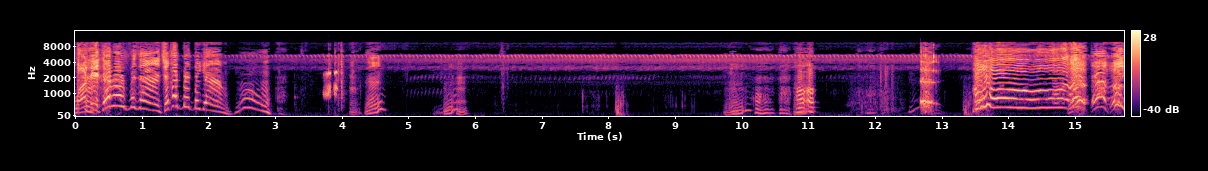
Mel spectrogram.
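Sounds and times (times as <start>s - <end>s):
speech: 0.0s - 3.2s, 3.8s - 4.8s, 5.5s - 6.0s, 9.8s - 11.2s, 11.9s - 15.7s
frog croaking: 2.3s - 13.4s.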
